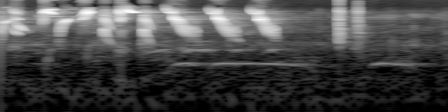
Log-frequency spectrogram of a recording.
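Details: Captive-bred European goldfinch chick giving a lively string of about ten high, sliding chirps in just over a second, followed by two faint clicks and a quiet low hum.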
